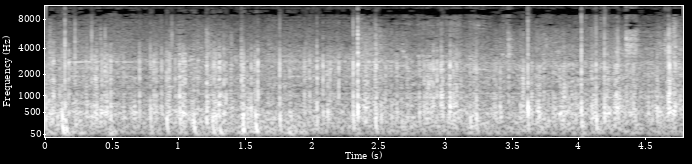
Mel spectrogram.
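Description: Many fireworks and firecrackers going off across a city at once: a dense, continuous crackle of overlapping pops and bangs with no pause.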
